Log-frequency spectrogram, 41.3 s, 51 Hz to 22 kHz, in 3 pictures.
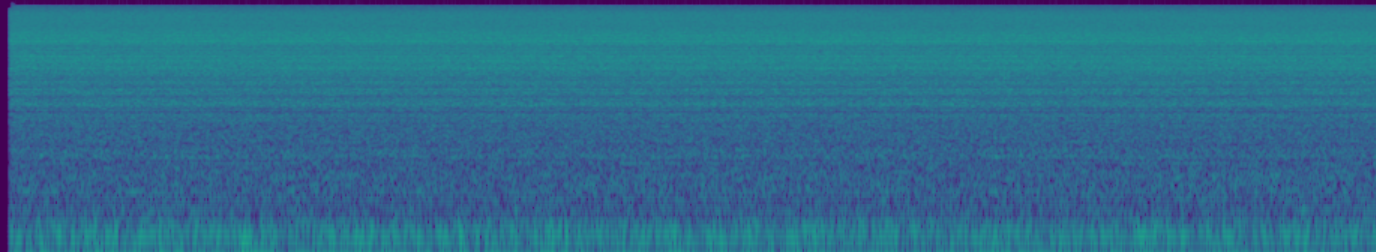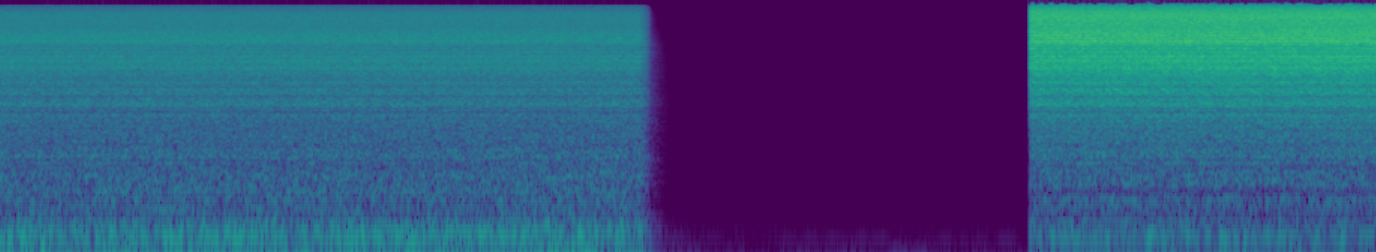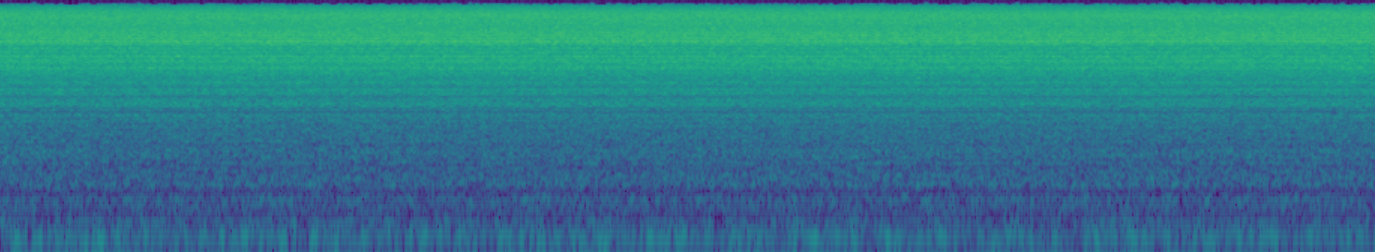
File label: Oktava mc219 loudspeakers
